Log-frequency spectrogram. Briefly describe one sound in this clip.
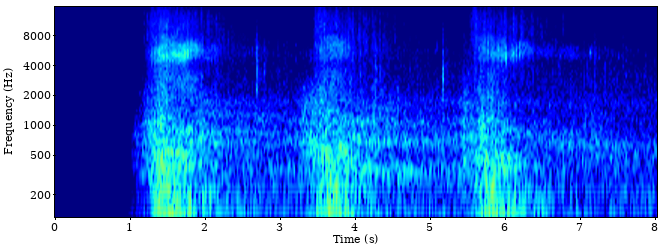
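Whooshing sounds swell up and fade, one after another.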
